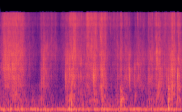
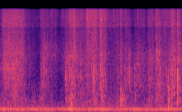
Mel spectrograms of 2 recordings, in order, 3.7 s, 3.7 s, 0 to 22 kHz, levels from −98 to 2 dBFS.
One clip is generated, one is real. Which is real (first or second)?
second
